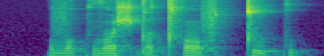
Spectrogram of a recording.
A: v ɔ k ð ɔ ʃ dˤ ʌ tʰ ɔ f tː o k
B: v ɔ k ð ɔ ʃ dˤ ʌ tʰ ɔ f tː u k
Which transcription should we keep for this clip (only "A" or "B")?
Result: B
